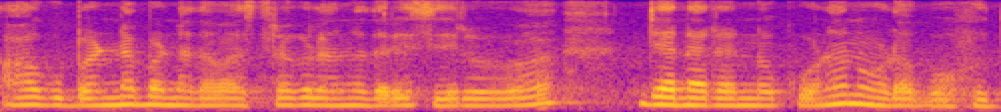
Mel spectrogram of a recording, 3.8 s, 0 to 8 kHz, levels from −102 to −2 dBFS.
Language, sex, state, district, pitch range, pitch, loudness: Kannada, female, Karnataka, Bangalore, 185-205 Hz, 195 Hz, -18 LUFS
